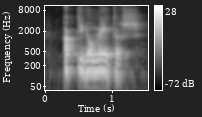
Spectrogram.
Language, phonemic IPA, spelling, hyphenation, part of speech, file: Dutch, /ɑkˈti.noːˌmeː.tər/, actinometer, ac‧ti‧no‧me‧ter, noun, Nl-actinometer.ogg
- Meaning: actinometer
